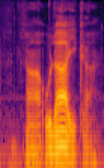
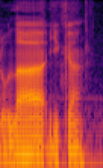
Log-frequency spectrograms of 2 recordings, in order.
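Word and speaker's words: أولئك: And we know that ulaika, okay, if that's how you spell it, ulaika.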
